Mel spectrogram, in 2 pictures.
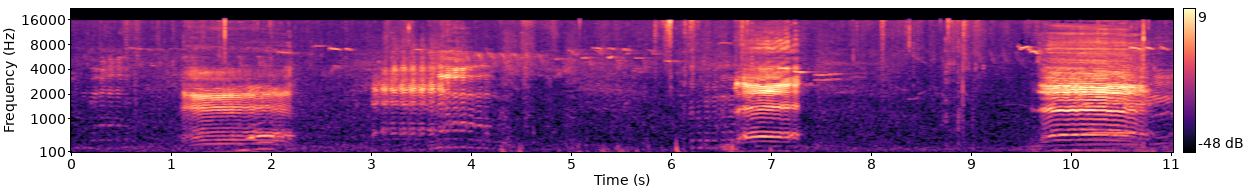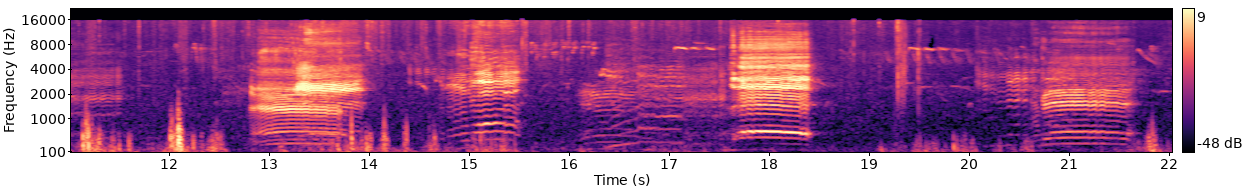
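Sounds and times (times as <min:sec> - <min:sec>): sheep bleating: 0:00.2 - 0:02.3, 0:03.0 - 0:04.2, 0:06.2 - 0:07.3, 0:09.7 - 0:11.6, 0:12.8 - 0:14.0, 0:14.8 - 0:18.5, 0:20.2 - 0:21.7.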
